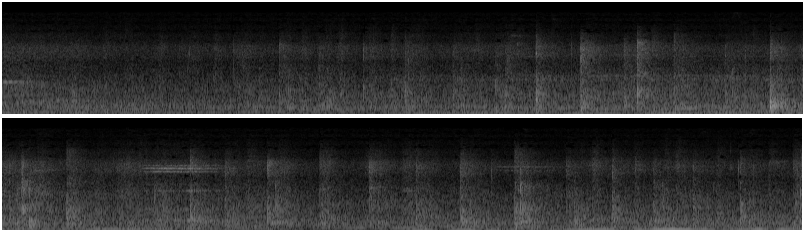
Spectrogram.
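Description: Footsteps going down a flight of stairs: irregular taps and knocks, a few a second, over a low rumble of the handheld camera being carried.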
